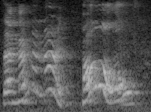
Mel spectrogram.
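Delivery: high, fast frightened stutter; stammering Piglet. Acted. Piglet startled by the North Pole, high stutter. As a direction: stammer it out in alarm. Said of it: "cried Piglet".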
